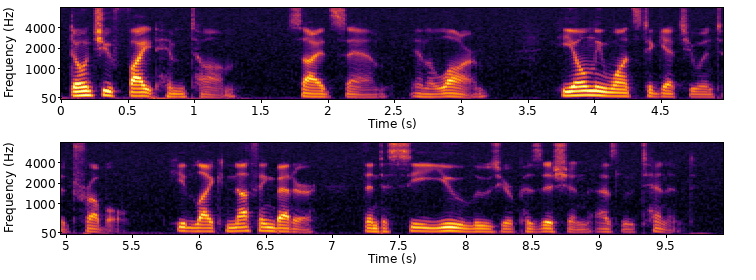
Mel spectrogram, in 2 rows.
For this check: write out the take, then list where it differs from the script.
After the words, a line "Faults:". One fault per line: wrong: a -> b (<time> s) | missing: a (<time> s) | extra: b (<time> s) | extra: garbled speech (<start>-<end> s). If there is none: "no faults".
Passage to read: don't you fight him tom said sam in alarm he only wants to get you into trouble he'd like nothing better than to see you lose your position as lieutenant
don't you fight him tom sighed sam in alarm he only wants to get you into trouble he'd like nothing better than to see you lose your position as lieutenant
Faults:
wrong: said -> sighed (1.7 s)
